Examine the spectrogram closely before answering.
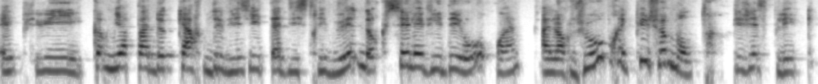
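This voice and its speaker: A woman's somewhat breathy, dark, mellow voice, fairly high pitched, with ordinary pitch variation, very slow pace and hardly any pauses, in a dry, close sound with no echo. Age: 70s. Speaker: customer giving a testimonial. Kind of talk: testimony. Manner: animated.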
